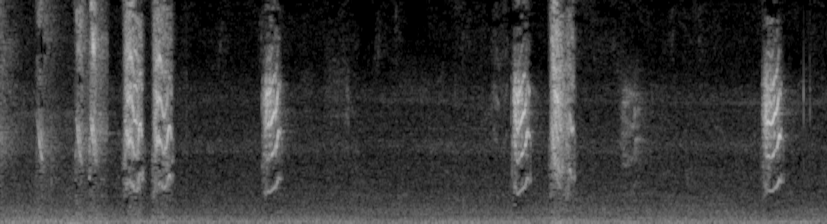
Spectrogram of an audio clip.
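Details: A cluster of quick high chirps from a female double-collared seedeater calling to stimulate males, followed by single downslurred chirps at roughly two to three second intervals.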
